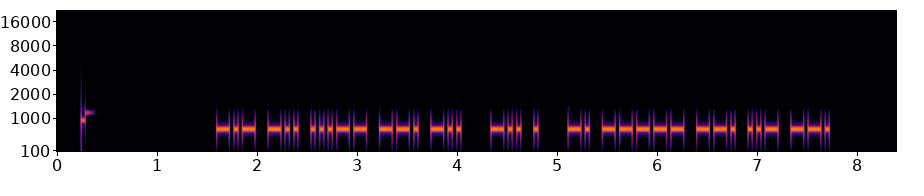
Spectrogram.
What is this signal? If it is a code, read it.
Morse code, heard as a keyed tone, about 28 wpm, 700 Hz. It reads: KD3GD DE N0GUG
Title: USA Callsign DE Callsign - 5 Characters - 28wpm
